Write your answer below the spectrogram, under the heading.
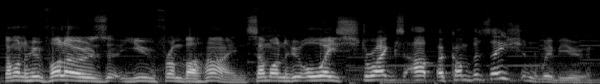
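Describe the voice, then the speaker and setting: A man's voice: a little high, sing-song, unhurried, darkish tone. Chatty man streaming a game. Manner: joking, chatty, reactive. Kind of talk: casual game stream commentary. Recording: faint game music behind the voice.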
